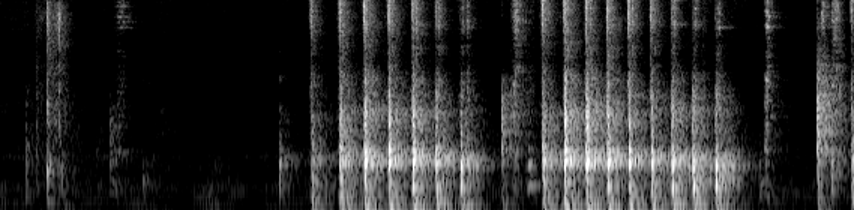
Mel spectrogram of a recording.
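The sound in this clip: A knife chops fresh parsley: a few scattered taps at first, then long runs of quick, steady, fairly loud chops with no talk.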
